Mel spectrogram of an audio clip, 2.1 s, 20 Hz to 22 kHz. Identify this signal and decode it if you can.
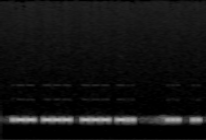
Morse code, heard as a keyed tone, about 52 wpm, spaced as for 42 wpm, 610 Hz. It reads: WOOD SI
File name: archived / CRSnet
